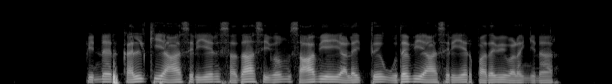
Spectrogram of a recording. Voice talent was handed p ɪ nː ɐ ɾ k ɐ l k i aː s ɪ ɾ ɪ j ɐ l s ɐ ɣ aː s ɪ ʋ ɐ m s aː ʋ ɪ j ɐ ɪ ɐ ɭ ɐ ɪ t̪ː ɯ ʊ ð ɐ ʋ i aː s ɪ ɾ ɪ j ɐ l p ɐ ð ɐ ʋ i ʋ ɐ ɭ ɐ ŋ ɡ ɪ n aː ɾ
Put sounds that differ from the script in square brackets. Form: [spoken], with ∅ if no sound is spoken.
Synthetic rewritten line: p ɪ nː ɐ ɾ k ɐ l k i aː s ɪ ɾ ɪ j ɐ [ɾ] s ɐ [ð] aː s ɪ ʋ ɐ m s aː ʋ ɪ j ɐ ɪ ɐ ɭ ɐ ɪ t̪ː ɯ ʊ ð ɐ ʋ i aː s ɪ ɾ ɪ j ɐ [ɾ] p ɐ ð ɐ ʋ i ʋ ɐ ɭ ɐ ŋ ɡ ɪ n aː ɾ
